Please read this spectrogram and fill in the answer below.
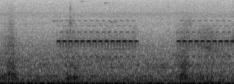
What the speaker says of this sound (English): So let's answer this phone.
